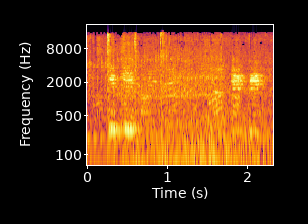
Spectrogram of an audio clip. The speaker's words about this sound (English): Back up here at the border crossing, there are still lots and lots of cars coming across. A van just passed with a fridge freezer strapped to the roof.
